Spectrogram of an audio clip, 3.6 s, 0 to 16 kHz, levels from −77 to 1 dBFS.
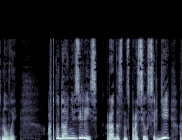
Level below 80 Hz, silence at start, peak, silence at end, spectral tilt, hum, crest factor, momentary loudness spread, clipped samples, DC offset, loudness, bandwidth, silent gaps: -52 dBFS; 0.05 s; -2 dBFS; 0 s; -4.5 dB/octave; none; 14 dB; 8 LU; under 0.1%; under 0.1%; -16 LUFS; 12 kHz; none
